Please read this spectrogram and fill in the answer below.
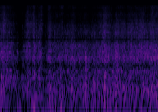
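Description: Bubble wrap and packing peanuts rustling and crinkling as hands move through a shipping box, a steady crackly rustle.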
